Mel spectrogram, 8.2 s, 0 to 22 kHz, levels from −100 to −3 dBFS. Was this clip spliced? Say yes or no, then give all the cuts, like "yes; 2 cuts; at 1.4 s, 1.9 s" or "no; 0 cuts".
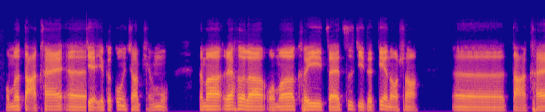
yes; 1 cut; at 1.3 s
